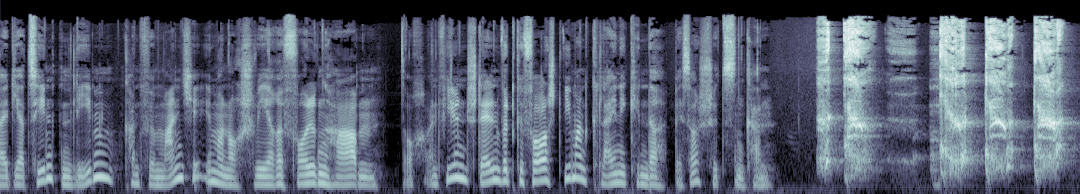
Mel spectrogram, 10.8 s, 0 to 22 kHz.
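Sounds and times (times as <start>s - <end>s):
speech: 0.0s - 8.3s
harsh coughing: 8.2s - 10.7s.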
